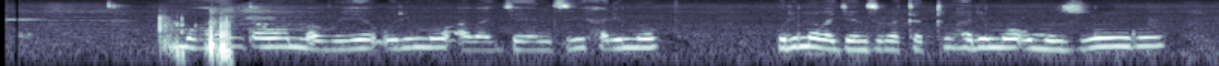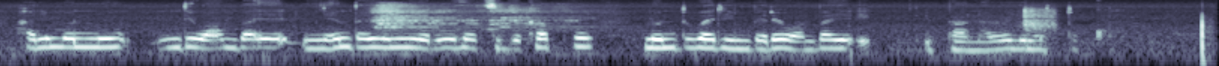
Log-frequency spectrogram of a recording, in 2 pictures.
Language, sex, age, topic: Kinyarwanda, female, 18-24, government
